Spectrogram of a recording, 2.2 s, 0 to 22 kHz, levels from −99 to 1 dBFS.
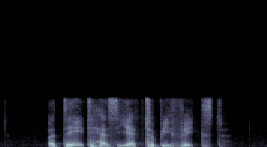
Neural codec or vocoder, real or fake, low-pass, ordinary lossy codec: codec, 16 kHz in and 24 kHz out, 1 kbps, XY-Tokenizer; fake; 7.2 kHz; none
